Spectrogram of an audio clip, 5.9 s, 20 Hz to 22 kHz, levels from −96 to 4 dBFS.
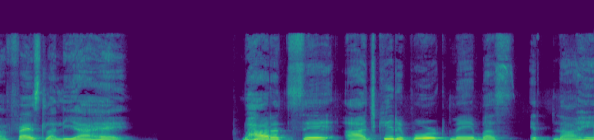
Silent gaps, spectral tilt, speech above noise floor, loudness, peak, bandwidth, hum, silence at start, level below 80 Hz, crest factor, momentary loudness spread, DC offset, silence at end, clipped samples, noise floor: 1.57-2.34 s; -6.5 dB/octave; over 69 dB; -21 LUFS; -4 dBFS; 17 kHz; none; 0 s; -54 dBFS; 18 dB; 15 LU; under 0.1%; 0 s; under 0.1%; under -90 dBFS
